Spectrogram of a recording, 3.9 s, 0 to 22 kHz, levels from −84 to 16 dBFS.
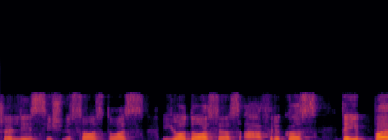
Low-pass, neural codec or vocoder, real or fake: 7.2 kHz; codec, 16 kHz, 16 kbps, FreqCodec, smaller model; fake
